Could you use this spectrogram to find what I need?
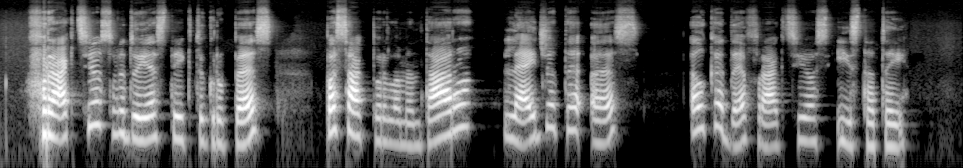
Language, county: Lithuanian, Alytus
